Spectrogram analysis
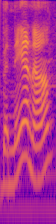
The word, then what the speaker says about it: banana: In the word banana, the second syllable is accentuated or stressed. How can you tell? Well, it is louder and longer than the first and third syllable.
